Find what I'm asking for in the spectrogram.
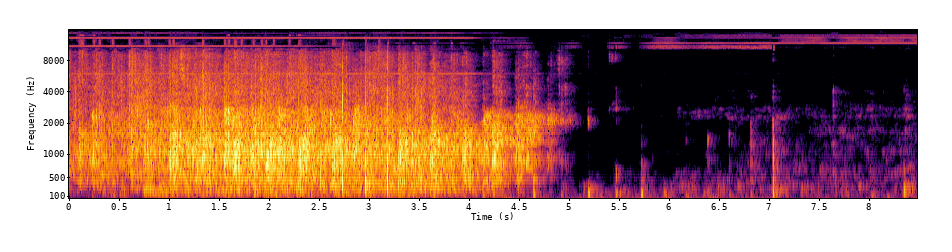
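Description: Applause breaks out at a scholarship awards ceremony, full and steady for about five seconds before dying away abruptly, leaving a quiet room with a few scattered clicks and taps.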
